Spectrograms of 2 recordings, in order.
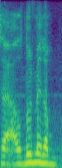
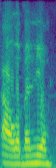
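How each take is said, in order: First: The word is said without the extra syllable. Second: The word is said with an extra syllable. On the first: "we say it right" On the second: "you add an extra syllable"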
